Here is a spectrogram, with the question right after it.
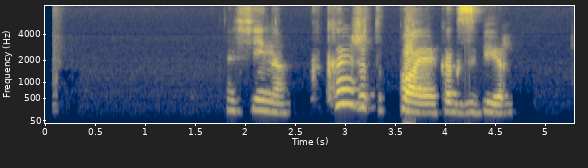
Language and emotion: Russian, angry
